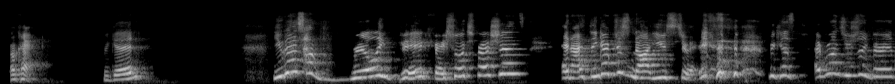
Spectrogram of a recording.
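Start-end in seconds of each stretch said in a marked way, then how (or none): 2.7-8.9 laughing. Real, not acted. Amused by students' big expressions.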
